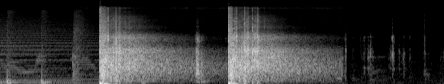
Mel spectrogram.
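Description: A handgun fires two loud shots that echo outdoors.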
